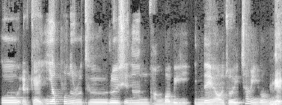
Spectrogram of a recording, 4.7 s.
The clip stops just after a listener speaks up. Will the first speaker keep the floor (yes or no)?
no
